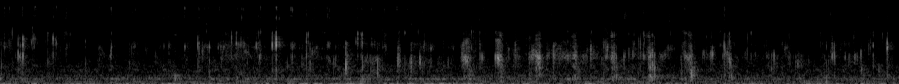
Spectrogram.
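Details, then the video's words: Stereo ASMR recording of cats eating: steady wet chewing and crunchy bites in quick irregular succession, slightly softer and lower than sharp crunches, with a quiet background hum indoors. "ASMR Cats Eating"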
